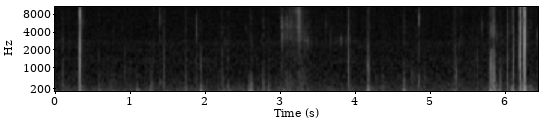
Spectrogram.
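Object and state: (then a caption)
Silicone rubber ear being scraped. A gloved hand scrapes and rubs inside the ear canal and folds of a black, solid soft silicone rubber ear mounted on a round binaural microphone, using a thin wooden stick. Close, dry scratching and sharp, bright clicks sound over a quiet background, with a brief hissy rubbing patch midway and a louder burst of scrapes near the end.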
